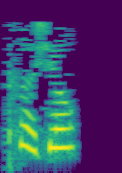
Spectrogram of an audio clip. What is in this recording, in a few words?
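"Tè xiū", Chinese; Tu vung nghi phep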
